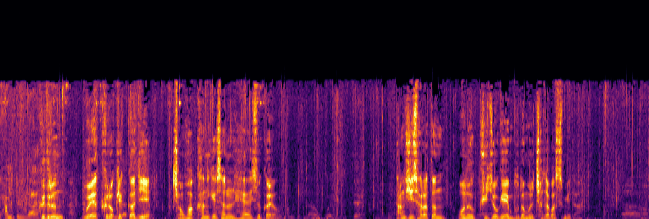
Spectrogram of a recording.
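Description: A man speaks calmly outdoors.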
